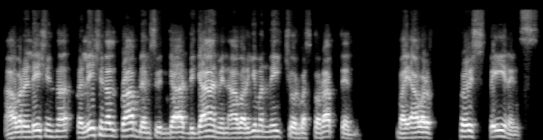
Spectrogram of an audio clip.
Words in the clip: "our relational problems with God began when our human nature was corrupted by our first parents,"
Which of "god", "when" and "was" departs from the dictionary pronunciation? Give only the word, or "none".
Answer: was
